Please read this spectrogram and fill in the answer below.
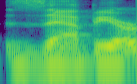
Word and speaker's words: Zapier: And then we also have Tracy from Zapier, rhymes with happier today.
